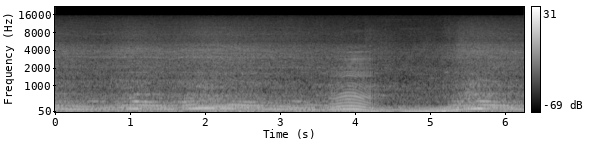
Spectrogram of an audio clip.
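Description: Mercedes-AMG GT 53's 3.0-litre inline-six engine and exhaust revved at standstill, in several rising-and-falling blips, the biggest about four seconds in.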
